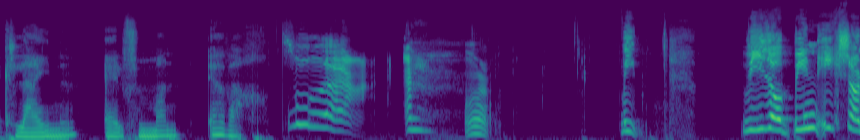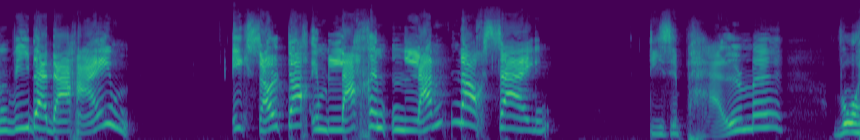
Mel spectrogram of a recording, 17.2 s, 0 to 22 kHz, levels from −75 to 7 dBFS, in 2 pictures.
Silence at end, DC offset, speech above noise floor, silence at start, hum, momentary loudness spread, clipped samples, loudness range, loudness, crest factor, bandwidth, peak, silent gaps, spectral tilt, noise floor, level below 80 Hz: 0 s; under 0.1%; 53 dB; 0.05 s; none; 20 LU; under 0.1%; 13 LU; -18 LUFS; 18 dB; 19.5 kHz; -4 dBFS; none; -1.5 dB/octave; -73 dBFS; -48 dBFS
